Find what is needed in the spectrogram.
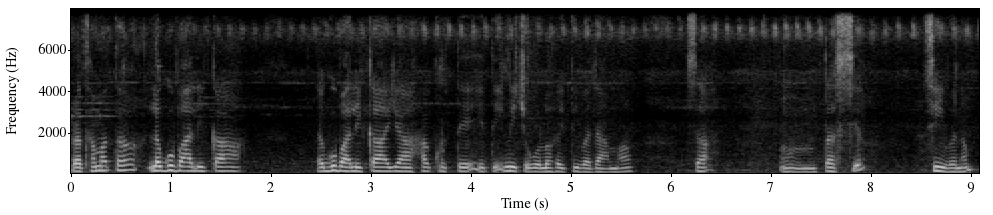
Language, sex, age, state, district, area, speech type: Sanskrit, female, 45-60, Maharashtra, Nagpur, urban, spontaneous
